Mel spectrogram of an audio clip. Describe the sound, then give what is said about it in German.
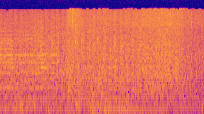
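A stranded ship is hauled off rocks into the sea as rescue vehicles give gas, in a children's audio drama. A dense, steady roar of churning water and engine noise continues unbroken and fairly loud throughout. “Und dieses Mal schafften sie es, die Flunder langsam ins Wasser zu ziehen.”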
